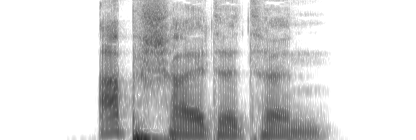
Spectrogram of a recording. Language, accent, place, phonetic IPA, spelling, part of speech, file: German, Germany, Berlin, [ˈapˌʃaltətn̩], abschalteten, verb, De-abschalteten.ogg
- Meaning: inflection of abschalten: 1. first/third-person plural dependent preterite 2. first/third-person plural dependent subjunctive II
